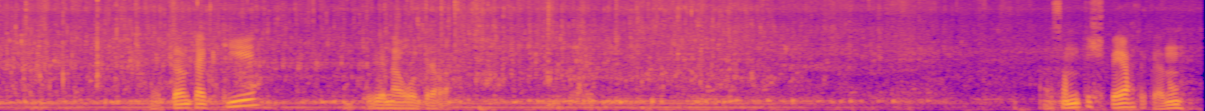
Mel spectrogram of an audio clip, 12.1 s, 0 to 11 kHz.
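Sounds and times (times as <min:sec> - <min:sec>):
water trickling and splashing: 0:00.0 - 0:11.0
water system hum: 0:00.0 - 0:12.0.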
